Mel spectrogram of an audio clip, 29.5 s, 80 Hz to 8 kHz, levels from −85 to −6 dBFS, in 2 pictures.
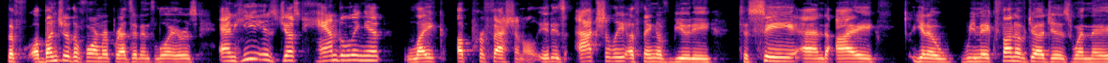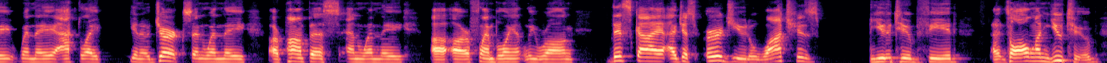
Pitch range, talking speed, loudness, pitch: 145-175 Hz, 145 wpm, -17 LUFS, 155 Hz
